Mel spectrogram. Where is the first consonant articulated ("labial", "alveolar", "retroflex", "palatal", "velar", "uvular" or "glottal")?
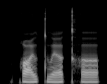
uvular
